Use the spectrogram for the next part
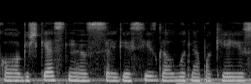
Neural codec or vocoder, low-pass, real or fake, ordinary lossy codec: none; 7.2 kHz; real; Opus, 64 kbps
